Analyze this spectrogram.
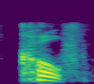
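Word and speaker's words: קוף: is hope hope hope qof cope and it has the same pronunciation as King the but the transliteration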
